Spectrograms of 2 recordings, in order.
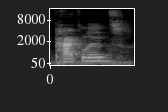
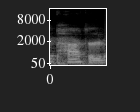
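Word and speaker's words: Pakled: Packlids? Okay, I wasn't say Packard, and I'm like, that is not how you pronounce it.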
